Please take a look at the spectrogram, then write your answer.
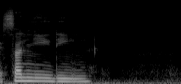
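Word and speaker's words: Sunyi Dean: a n Sun okay Sun Dean actually got the pronunciation right there biracial there we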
